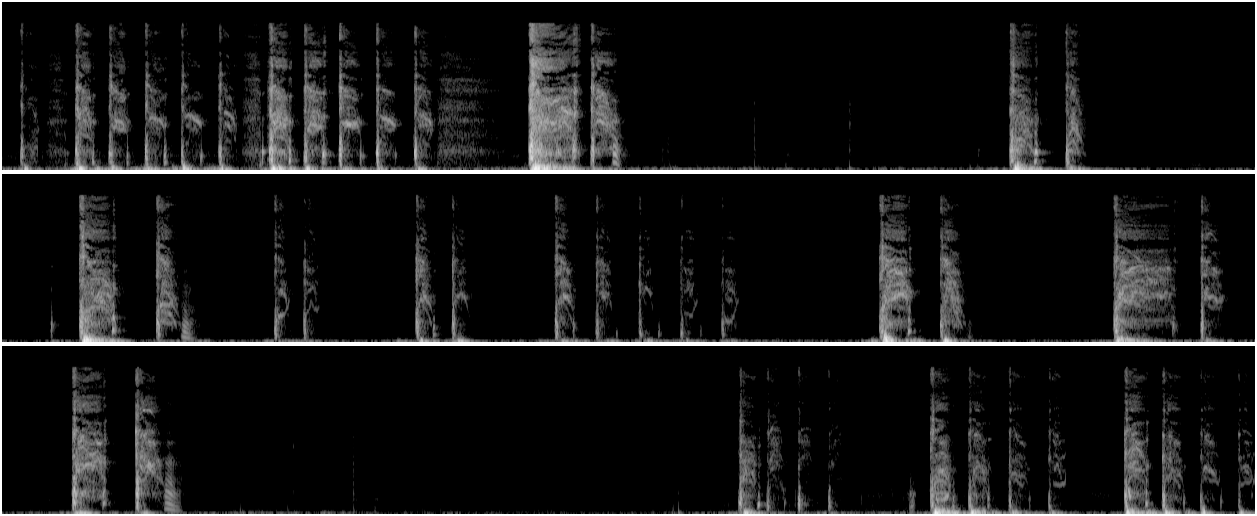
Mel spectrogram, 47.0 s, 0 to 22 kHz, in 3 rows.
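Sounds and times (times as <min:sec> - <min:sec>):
man coughing: 0:00.2 - 0:05.4, 0:06.6 - 0:07.8, 0:12.6 - 0:13.6, 0:16.6 - 0:18.1, 0:26.6 - 0:27.8, 0:29.6 - 0:31.0, 0:32.2 - 0:33.6, 0:40.5 - 0:41.8, 0:42.9 - 0:44.7, 0:45.4 - 0:46.9.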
